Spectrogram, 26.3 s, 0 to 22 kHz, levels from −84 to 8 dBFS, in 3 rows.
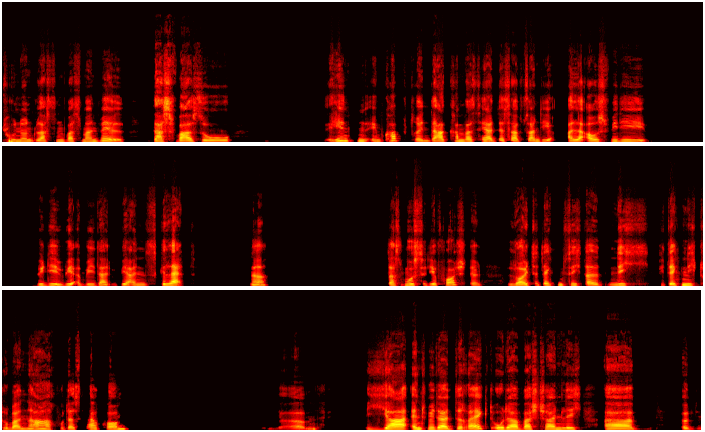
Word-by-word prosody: tun 215 -1 -3
und 190 -4 -6
lassen, 190 +3 -4
was 200 0 -3
man 195 +1 -4
will. 435 +11 0 0.3
Das - - +2
war 185 0 +5
so 180 +1 -4 1.2
hinten 265 - -3
im 185 0 -10
Kopf 310 +2 -3
drin. 140 -3 -5
Da 205 - +4
kam 230 0 -6
was 225 -1 -2
her, 230 -6 +3
deshalb 180 0 -2
sahen 180 +1 -1
die 200 - -5 0.2
alle 215 +1 +2
aus 225 +3 0
wie 230 -1 -5
die 220 - -5 1.2
wie 195 0 -3
die 195 -8 -2
wie 200 - +2
äh, 155 - -12
wie 185 +1 -6
dein - - -1
wie 195 - 0
ein 170 -2 -4
Skelett, 220 +10 +3 0.8
ne? - - 0 1.5
Das 145 +3 -2
musst 200 +1 -2
du 210 - -13
dir 195 0 -2
vorstellen. 215 +9 -3 0.3
Leute 240 - +1
denken 235 0 -3
sich 225 -1 -7
da 180 -2 0
nicht 200 +5 -5
die 165 - -20
denken 215 +5 +3
nicht 215 0 -3
drüber 175 -6 +1
nach, 165 - 0
wo - - -15
das 155 -2 -4
herkommt 245 0 -1 2.0
Ähm, 240 -3 -8 0.6
ja, 200 +9 +8
entweder 225 +1 +5
direkt 170 - +2
oder 225 -1 +5
wahrscheinlich, 210 +1 +1 0.3
äh 180 0 +4 0.6
äh, 185 - -1
205 Hz, 135 wpm, -27 LUFS, 180-230 Hz, 2.0 s, ja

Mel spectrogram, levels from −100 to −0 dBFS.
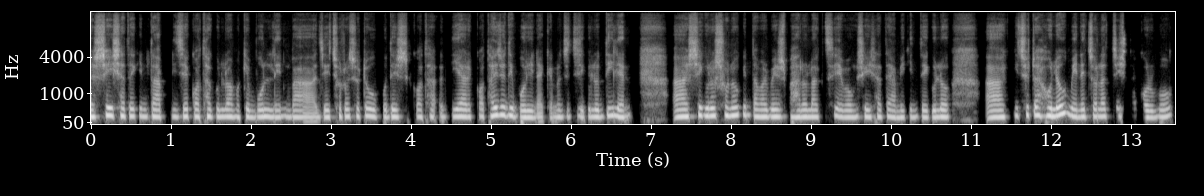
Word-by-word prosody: সেই 225 -2 +6
সাথে 205 -1 +1
কিন্তু 200 0 -3
আপনি 190 +1 -11
যে 200 - +3
কথাগুলো 195 0 0
আমাকে 185 +1 -2
বললেন 190 -1 +1
বা 180 - +1 0.3
যে - - 0
ছোট, 200 -2 -4
ছোট 200 - -5
উপদেশ, 185 0 -1 0.2
কথা 190 +1 -4 0.2
দেয়ার 195 -1 +3
কথাই 210 +3 +2
যদি 225 -2 +3
বলি 180 0 +4
না - - -1
কেনো 185 - -5
যে, 190 - -6
যেগুলো 190 0 -1
দিলেন, 205 -4 +2 0.6
আ - - +1 0.2
সেগুলো 215 -1 +3
শুনেও 225 0 +3
কিন্তু 235 -3 -4
আমার 190 0 +3
বেশ 190 - +2
ভালো 185 +1 +2
লাগছে। 190 +3 -5
এবং 180 0 0
সেই 190 -2 0
সাথে 190 0 -4
আমি 175 - -1
কিন্তু 185 +1 -7
এগুলো 185 +1 +1 0.6
আ - - +2 0.3
কিছুটা 230 +2 -1
হলেও 220 +3 +7
মেনে 195 -1 +2
চলার 200 0 -1
চেষ্টা 205 +1 -7
করবো। 180 +1 -1
195 Hz, 195 wpm, -22 LUFS, 185-205 Hz, 0.6 s, হলেও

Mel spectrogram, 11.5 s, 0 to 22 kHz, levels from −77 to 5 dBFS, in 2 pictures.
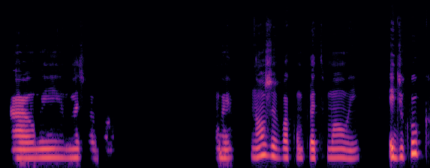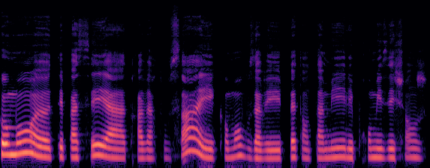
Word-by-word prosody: Ah 165 0 +1
oui, 170 +1 -2
ouais 170 +1 -5
je 170 - -21 0.2
vois. 155 0 -24 1.4
Ouais, 165 +1 -5 0.2
non 185 +4 0
je 205 -3 -1
vois 175 -1 -3
complètement 170 0 -5
oui 160 +2 -8 0.4
et 185 - +4
du 185 +2 -3
coup 250 +7 +2
comment, 245 +2 +7
heu, 190 -3 +6
tu - - -2
es - - +2
passée 190 +4 +2
à 170 -3 +3
travers 160 0 -6
tout 165 - -22
ça? 290 - +2
Et 170 -4 0
comment 175 +5 -5
vous 175 -4 -12
avez 160 0 0
peut-être 175 +2 -3
entamé 170 +3 -3
les 170 -1 -2
1ers 175 0 -4
échanges? 170 0 -5
175 Hz, 165 wpm, -24 LUFS, 165-185 Hz, 1.4 s, comment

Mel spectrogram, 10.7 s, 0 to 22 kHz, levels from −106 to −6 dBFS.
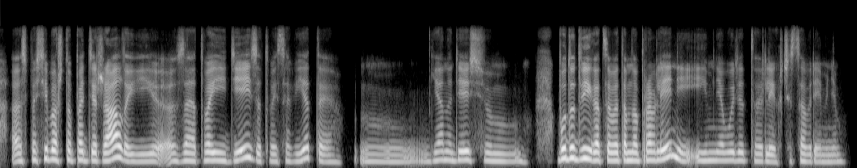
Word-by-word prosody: Э, 170 +2 0
спасибо, 205 +4 +1
что 205 +3 -3
поддержала, 195 +4 +4
и, 170 0 -3
э, 180 +1 -2
за 180 0 -2
твои 190 0 +1
идеи, 200 +10 +2
за 185 -9 -3
твои 170 0 -8
советы. 175 -2 -4 0.2
М, 85 - -8
я 195 +4 -4
надеюсь, 205 0 0
м, 175 -3 -5 0.4
буду 240 +2 +6
двигаться 205 -4 +4
в - - +3
этом 190 +1 +3
направлении 200 +4 +3
и 190 - -3
мне 195 0 -2
будет 190 -1 -3
легче 170 -1 -4
со 175 +2 -3
временем. 165 0 -6
185 Hz, 150 wpm, -25 LUFS, 170-200 Hz, 0.4 s, буду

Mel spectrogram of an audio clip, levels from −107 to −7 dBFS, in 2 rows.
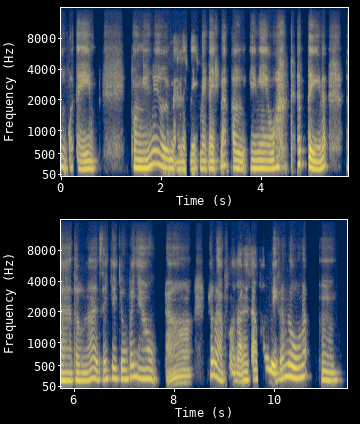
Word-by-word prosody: người 205 -2 -2
có 190 - -8
tiền. 170 -1 0 0.7
Còn 185 -2 +4
những 185 +6 +5
cái 280 0 -1
người 210 -6 +1
mà 180 -4 +1
lẹt 160 -1 -2
đẹt, 165 0 -2
lẹt 175 -2 -2
đẹt 170 -1 +1
đó, - - -2
ừ, 175 -3 +1
nghèo 180 -2 +1
nghèo 175 -1 +3
á, 210 +2 0 0.2
ít 275 - +3
tiền 170 -6 +6
đó, 205 - +3 0.4
là 175 -2 +3
thường 175 -2 +1
á, 210 +5 0
là 200 - 0
sẽ 190 - -1
chơi 220 -2 -1
chung 205 -1 0
với 250 +3 -1
nhau. 210 -4 -1 0.2
Đó, 120 +8 -3 0.5
rất 290 0 0
là 235 -9 0
v - - -7 0.3
gọi 155 -1 +1
là 180 - 0
sao? - - -2
Phân 220 0 -5
biệt 165 -2 +5
lắm 240 +5 +1
luôn 235 -3 +4
á, 265 +2 -3 0.3
ừm. 180 -2 -1
185 Hz, 220 wpm, -22 LUFS, 170-215 Hz, 0.7 s, tiền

